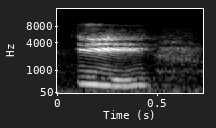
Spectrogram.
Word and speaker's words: y: So you'll see the little letter Y, and that's pronounced E, which is and in Spanish. It means and. The English word and is the Spanish letter Y, pronounced E.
